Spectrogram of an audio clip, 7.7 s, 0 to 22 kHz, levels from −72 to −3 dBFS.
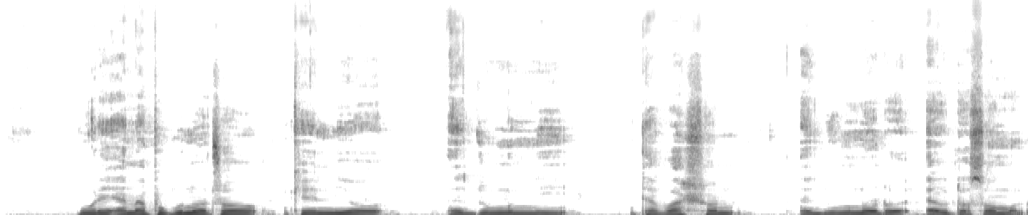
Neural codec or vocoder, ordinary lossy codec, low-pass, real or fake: vocoder, 44.1 kHz, 128 mel bands every 512 samples, BigVGAN v2; none; none; fake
